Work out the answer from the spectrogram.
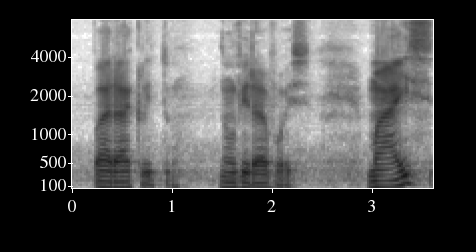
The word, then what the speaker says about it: Paráclito: Independente da sua pronúncia, Não há um problema em dizer Paracleto, porque é a leitura natural na língua portuguesa, mas o Paráclito, ok, é a mais próxima do original grego.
